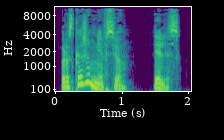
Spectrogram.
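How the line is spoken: Soft but firm. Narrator (Russian): мягко, но непреклонно сказал Кевин

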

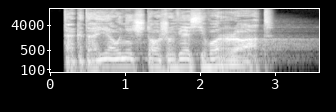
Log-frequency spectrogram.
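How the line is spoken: Angry growl. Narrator (Russian): зло прорычал он

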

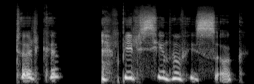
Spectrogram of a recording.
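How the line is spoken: Sobbing. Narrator (Russian): всхлипнула она

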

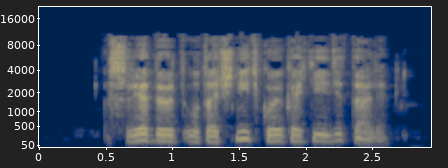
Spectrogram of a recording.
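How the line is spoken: Calm objection. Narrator (Russian): спокойно возразил Мендел

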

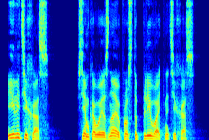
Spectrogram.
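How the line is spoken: Plain. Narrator (Russian): сказала Энн

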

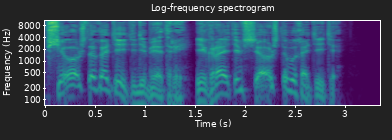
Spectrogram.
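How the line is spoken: Joyful naive declaration. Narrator (Russian): Губернатор радостно и наивно заявил

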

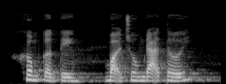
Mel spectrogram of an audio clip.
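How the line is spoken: Cold. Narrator (Vietnamese): giáo hoàng động đầu tiên, lạnh lùng nói

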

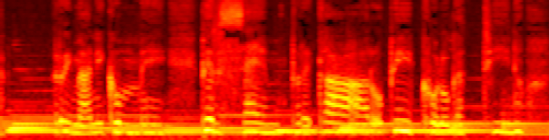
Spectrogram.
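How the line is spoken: Lady whispering. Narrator (Italian): sussurrò la dama

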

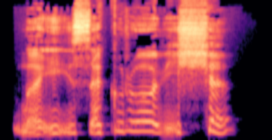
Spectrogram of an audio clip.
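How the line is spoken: Whimpering. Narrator (Russian): прохныкала она

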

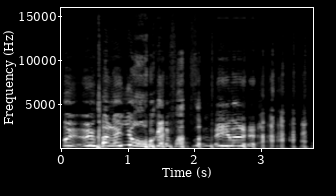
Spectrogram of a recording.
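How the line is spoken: Laughing. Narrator (Chinese): 胡铁花笑着说

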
